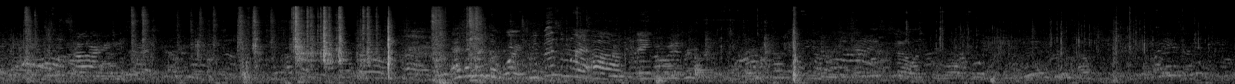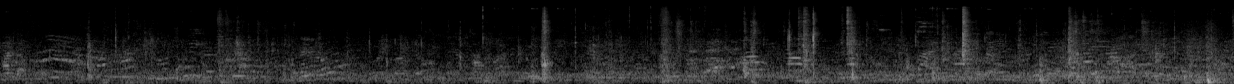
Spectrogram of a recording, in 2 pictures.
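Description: Many young people chatter nearby in an echoing hall.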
